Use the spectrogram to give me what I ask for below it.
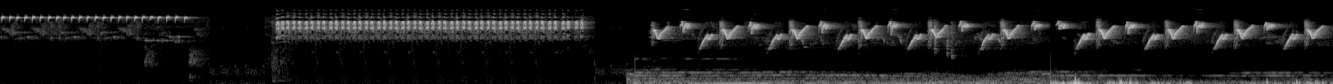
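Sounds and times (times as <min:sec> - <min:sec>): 
sunbird song: 0:00.0 - 0:13.3
low rumble: 0:06.0 - 0:13.3.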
